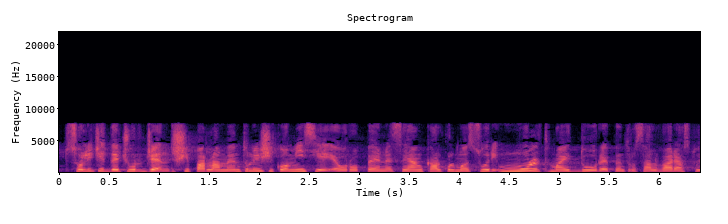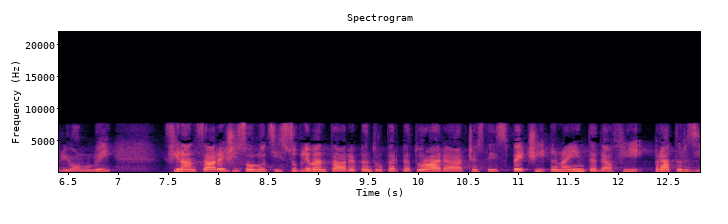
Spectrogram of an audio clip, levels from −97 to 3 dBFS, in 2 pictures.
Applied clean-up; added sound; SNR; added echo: none; none; none; none.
